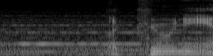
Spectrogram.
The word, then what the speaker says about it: Lakuni: Lakuni, huh? I think I used to pronounce it to myself Lasuni.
